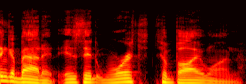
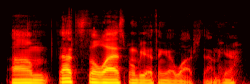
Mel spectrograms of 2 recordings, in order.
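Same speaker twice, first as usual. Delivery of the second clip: ordinary talk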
